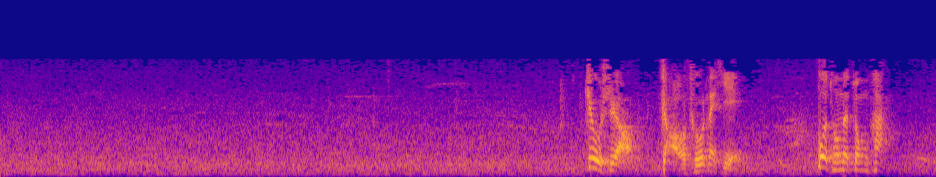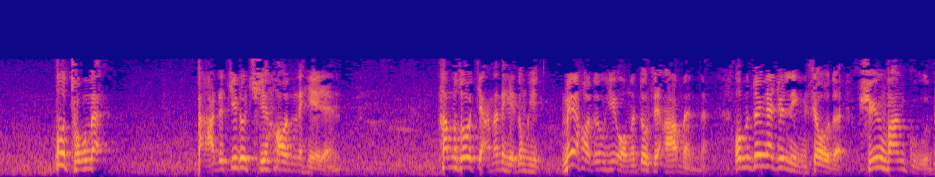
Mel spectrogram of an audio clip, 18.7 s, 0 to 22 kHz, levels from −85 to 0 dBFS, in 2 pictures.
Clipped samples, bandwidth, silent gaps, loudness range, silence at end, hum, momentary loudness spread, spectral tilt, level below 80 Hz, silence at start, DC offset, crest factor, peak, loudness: under 0.1%; 5.8 kHz; none; 16 LU; 0 s; none; 19 LU; -9 dB/octave; -62 dBFS; 0 s; under 0.1%; 20 dB; -2 dBFS; -20 LUFS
